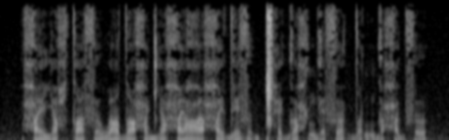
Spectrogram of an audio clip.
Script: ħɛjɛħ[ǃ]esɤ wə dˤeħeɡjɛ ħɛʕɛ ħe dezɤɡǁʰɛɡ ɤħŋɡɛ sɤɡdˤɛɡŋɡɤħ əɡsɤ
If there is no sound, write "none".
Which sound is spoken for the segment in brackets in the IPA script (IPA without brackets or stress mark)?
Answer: tˤ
